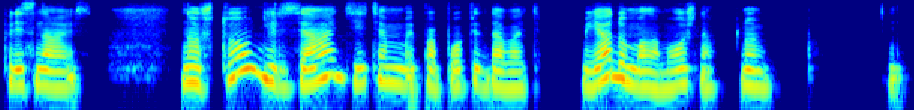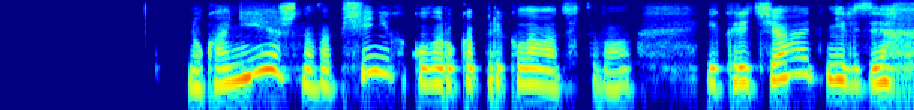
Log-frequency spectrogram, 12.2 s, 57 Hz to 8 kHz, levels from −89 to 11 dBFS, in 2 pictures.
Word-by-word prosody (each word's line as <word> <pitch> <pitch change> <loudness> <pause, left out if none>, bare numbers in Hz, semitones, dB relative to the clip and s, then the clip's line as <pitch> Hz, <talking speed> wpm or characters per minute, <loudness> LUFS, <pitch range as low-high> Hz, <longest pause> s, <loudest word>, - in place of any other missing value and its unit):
признаюсь, 180 +1 -1 0.6
ну, 200 -1 +2
что 310 - +3
нельзя 195 - +3
детям 195 -4 -3
и - - -4
по 170 - -4
попе 180 +2 -4
давать? 160 0 -5 0.3
Я 185 +9 +5
думала, 175 -10 +2
можно, 165 +1 -5
ну, 170 -2 -2 0.8
м - - -11 1.3
Ну, 165 - -3
конечно, 230 - +4
вообще 175 - -5
никакого 240 -12 -1
рукоприкладства, 185 -3 -3 0.5
и 185 - 0
кричать 225 +9 +1
нельзя. 195 -3 +3
185 Hz, 110 wpm, -26 LUFS, 175-225 Hz, 1.3 s, Я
